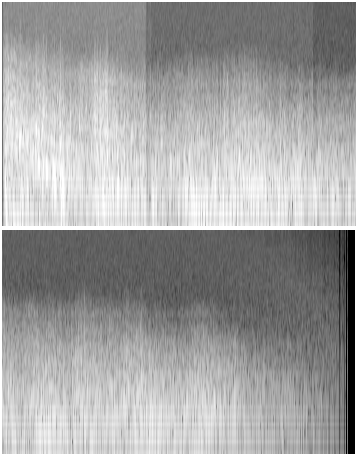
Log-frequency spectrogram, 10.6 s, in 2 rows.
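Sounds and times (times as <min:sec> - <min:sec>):
thunder: 0:00.0 - 0:10.2.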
